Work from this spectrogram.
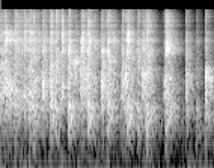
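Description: Rhythmic clapping at a graduation and CSEC awards ceremony, loud and close, with sharp repeated claps in a quick regular beat that builds toward the end.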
